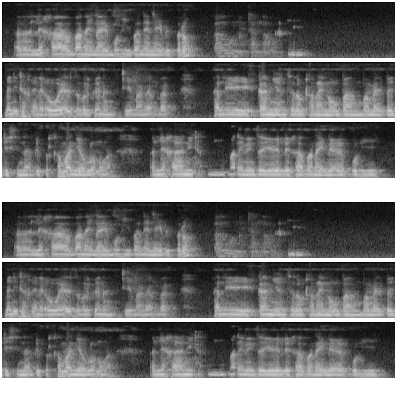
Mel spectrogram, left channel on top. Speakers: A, on the left; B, in the centre.
A: ओ लेखा बानायनाय बहि बानायनाय बेफोराव
B: औ नोंथां औ
A: उम। बेनि थाखायनो औवाया जोबोर गोनांथि मानो होनबा खालि गामि ओनसोलाव थानाय न' बां बा माय बायदिसिना बेफोर खामानियावल' नङा। ओ लेखानि
B: औ
A: थाख बानायनाय जायो लेखा बानायनो बहि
